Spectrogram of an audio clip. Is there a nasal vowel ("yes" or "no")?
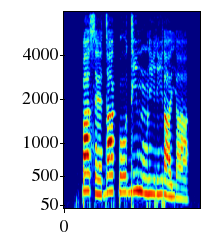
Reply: yes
